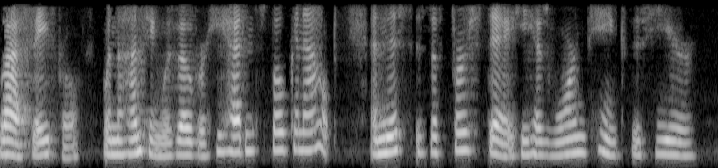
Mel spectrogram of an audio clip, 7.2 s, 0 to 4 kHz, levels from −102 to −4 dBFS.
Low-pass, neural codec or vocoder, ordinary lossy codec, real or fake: 3.6 kHz; none; AAC, 24 kbps; real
